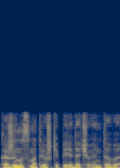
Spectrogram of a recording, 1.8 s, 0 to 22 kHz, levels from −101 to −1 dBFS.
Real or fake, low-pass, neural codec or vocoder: real; 7.2 kHz; none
